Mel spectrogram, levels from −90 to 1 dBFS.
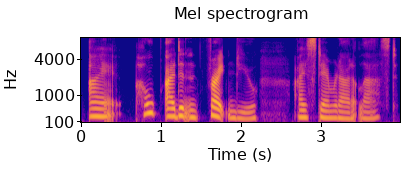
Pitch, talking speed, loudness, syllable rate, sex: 205 Hz, 165 wpm, -21 LUFS, 4.9 syllables/s, female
